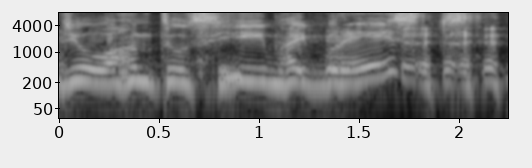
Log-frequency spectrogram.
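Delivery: slow, high Russian spy voice breaking into laughter; laughing Russian accent parody; mock Russian accent, laughing. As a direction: ham up the seductive spy. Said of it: "Jennifer Lawrence going".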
